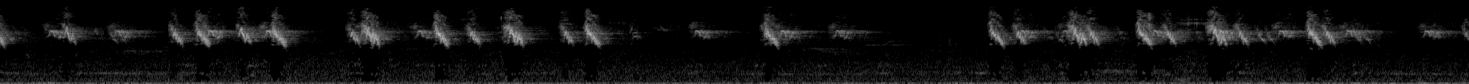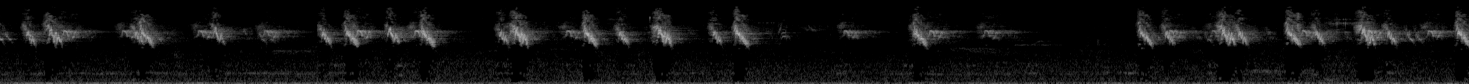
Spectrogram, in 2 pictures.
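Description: Small birds chirping and twittering in fast runs of high notes, broken by two short lulls.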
